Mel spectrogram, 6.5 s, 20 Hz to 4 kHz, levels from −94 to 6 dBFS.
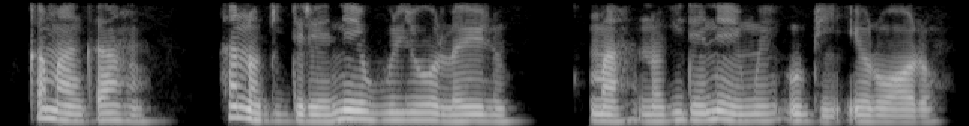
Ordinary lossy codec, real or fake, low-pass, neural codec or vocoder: none; real; 3.6 kHz; none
